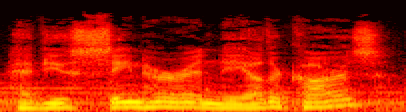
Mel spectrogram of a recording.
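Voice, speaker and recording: A man's voice: medium pitch, moderate pace, over music, lightly acted. An American actor playing a weary, distracted middle-aged commuter in a radio drama, polite and hesitant as he speaks. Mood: uneasy, pleading. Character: weary, distracted married male commuter, wistful and evasive.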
